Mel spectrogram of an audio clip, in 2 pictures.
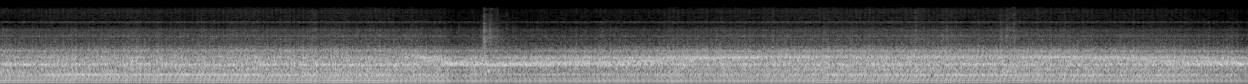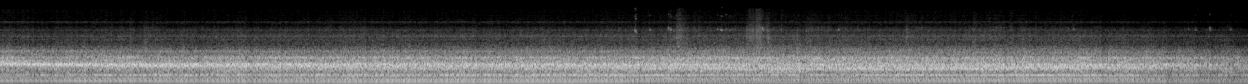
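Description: Land Rover Defender engine with a de-catted exhaust, pulling steadily under load while towing a trailer loaded with three quad bikes up a long climb. The note stays steady and fades out near the end.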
